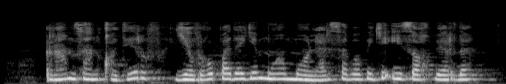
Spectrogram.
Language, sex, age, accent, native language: Uzbek, female, 19-29, Andijon, Uzbek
